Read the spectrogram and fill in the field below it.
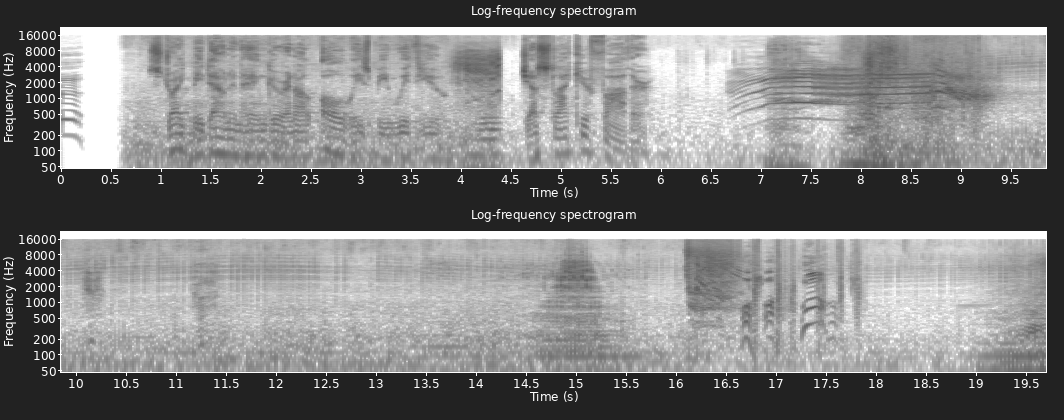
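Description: A lightsaber hums.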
